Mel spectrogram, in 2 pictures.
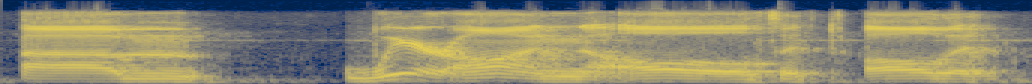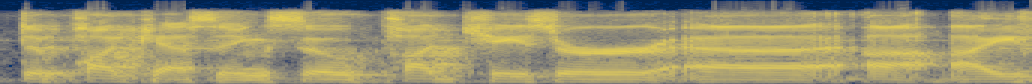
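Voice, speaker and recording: Slow-talking, low-voiced man, roomy recording. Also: fairly even intonation, a bit bright. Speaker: guest, podcast creator. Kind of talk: casual interview chat. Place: untreated city apartment room. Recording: roomy, dull sound with faint noise.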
